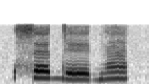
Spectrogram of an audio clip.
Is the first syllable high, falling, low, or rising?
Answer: high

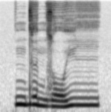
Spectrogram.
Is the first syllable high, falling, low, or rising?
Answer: falling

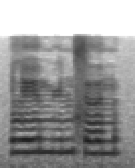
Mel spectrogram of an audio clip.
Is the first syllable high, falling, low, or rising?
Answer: high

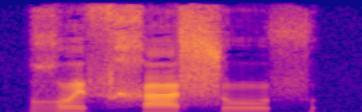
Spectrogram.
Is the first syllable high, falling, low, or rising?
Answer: falling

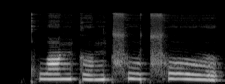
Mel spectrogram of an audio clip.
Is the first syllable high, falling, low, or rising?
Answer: high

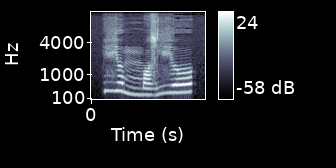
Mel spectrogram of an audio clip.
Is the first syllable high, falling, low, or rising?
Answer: falling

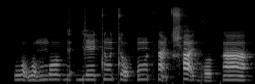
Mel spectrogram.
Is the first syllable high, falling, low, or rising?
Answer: falling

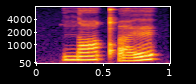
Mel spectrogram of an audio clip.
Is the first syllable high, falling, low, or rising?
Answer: rising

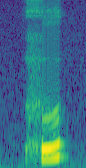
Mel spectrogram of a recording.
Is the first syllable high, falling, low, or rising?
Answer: rising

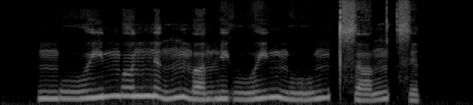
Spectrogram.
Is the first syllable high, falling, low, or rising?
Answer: rising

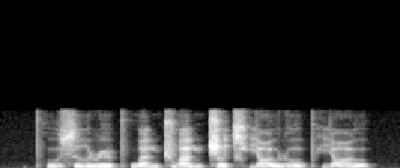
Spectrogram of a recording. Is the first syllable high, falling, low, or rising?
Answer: low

